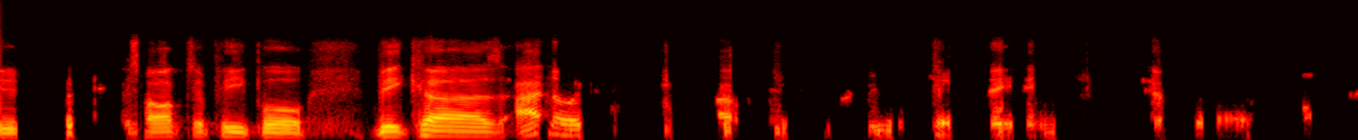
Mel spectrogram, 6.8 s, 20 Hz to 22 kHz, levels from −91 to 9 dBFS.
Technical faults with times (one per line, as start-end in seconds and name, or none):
0.09-0.75 speech suppressed in double talk
0.31-0.69 other side's voice leaking through
2.70-6.79 speech suppressed in double talk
